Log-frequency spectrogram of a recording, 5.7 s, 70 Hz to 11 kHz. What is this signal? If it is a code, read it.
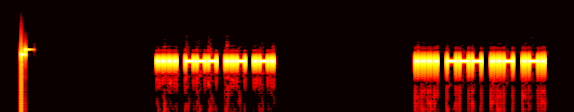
Morse code, heard as a keyed tone, about 36 wpm, 700 Hz. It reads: HOUR HOUR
